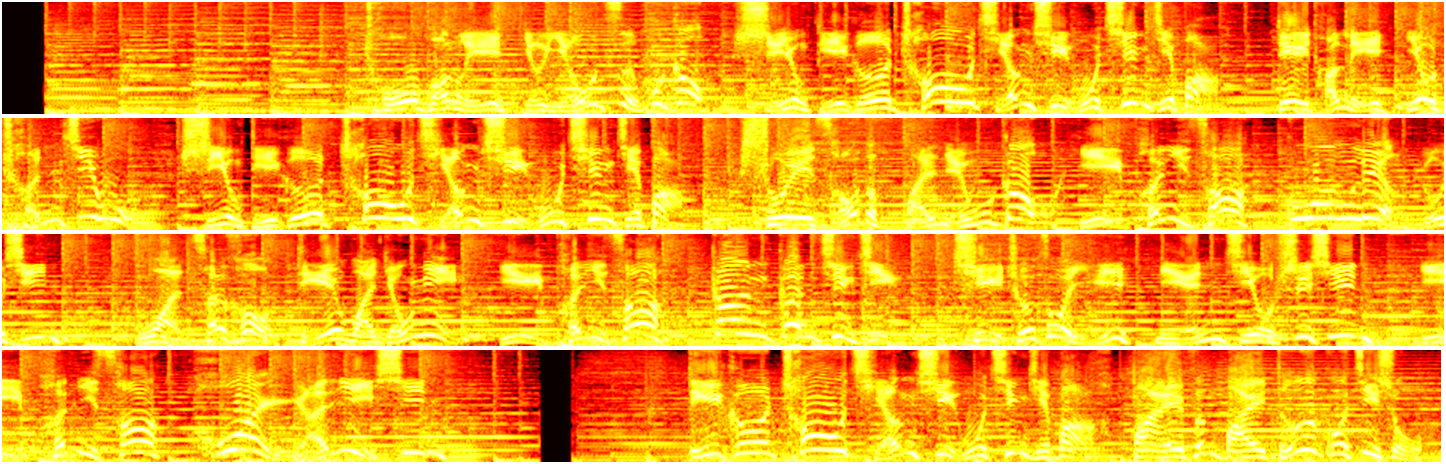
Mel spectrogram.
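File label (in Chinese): 促销广告配音, 男声配音, 激情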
